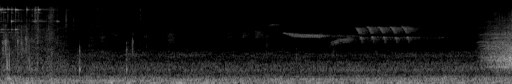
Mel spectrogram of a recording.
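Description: A songbird singing a short chirping, trilled phrase about three seconds in, over a low steady background rumble.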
